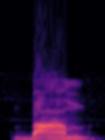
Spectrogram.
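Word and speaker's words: bomb: है तो आ गया बाम क्या बाम बाम तो बी का उच्चारण नहीं एम का उच्चारण हुआ म बी का उच्चारण नहीं हुआ बाम थोड़ी लिखा हुआ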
